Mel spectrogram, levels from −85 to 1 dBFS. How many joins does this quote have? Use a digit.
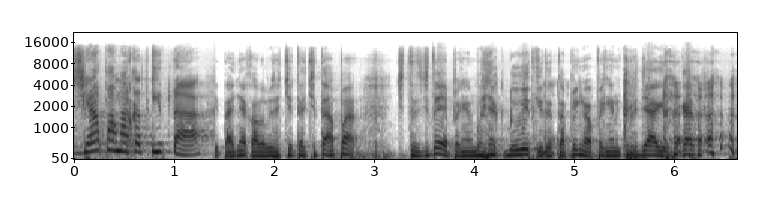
1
